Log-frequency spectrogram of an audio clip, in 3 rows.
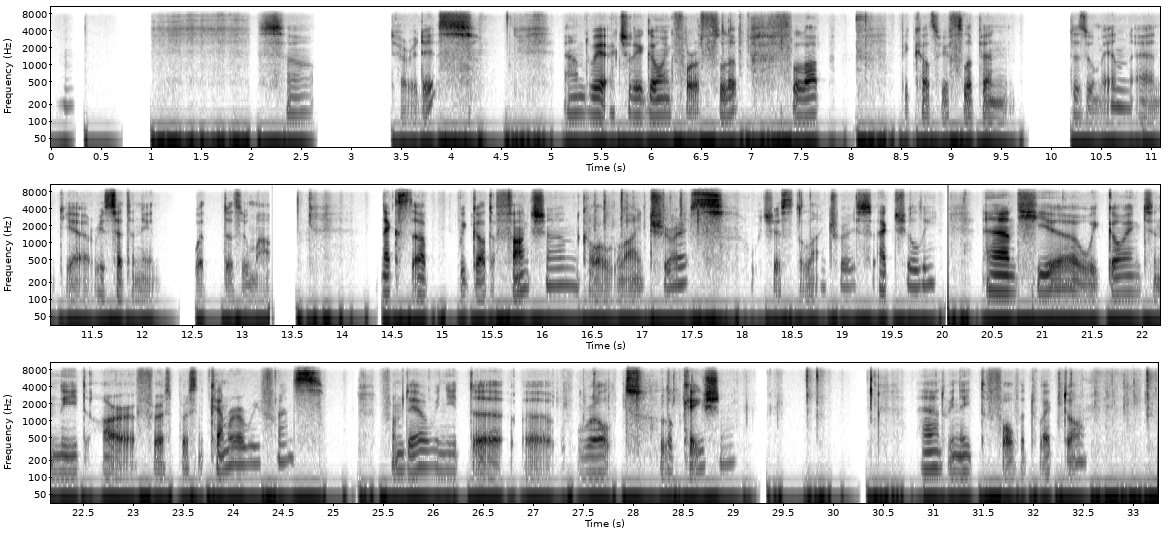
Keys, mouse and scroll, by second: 3.3 click, 3.9-4.6 scroll up 1, 4.6 right click, 5.3 click, 6.3-7.3 typing, 8.1 Return, 9.1 click, 13.3 F10, 14.5 click, 16.4-17.5 typing, 17.6 Return, 20.0 click, 20.0 F10, 21.6-23.0 scroll down 1, 23.0 click, 24.3 right click, 25.7 click, 27.2-28.5 typing, 29.2 Up, 29.4 Up, 29.7 Return, 31.3 click, 32.0-33.2 typing.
